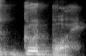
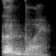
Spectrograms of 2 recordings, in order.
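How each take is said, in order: First: Lower, calm approving praise; a light hint of the guru's voice; understated approving teacher. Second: Much higher, sing-song praise for a dog; talking to a pet. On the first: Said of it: "And then he goes". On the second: Retold or imitated. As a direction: praise it the way you'd coo at a dog. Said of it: "the dog behaves, you go".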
